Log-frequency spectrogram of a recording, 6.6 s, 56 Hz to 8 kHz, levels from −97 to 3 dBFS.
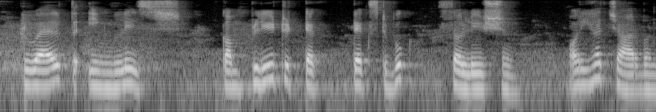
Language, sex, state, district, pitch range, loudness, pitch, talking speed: Hindi, female, Bihar, Sitamarhi, 165-190 Hz, -22 LUFS, 180 Hz, 110 wpm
